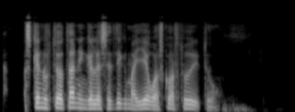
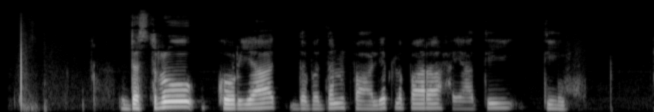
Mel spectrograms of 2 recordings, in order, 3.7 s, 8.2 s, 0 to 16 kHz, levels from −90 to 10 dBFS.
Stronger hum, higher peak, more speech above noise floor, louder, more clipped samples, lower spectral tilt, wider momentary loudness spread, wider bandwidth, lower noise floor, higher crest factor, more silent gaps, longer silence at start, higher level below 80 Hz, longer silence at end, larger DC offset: neither; second, -6 dBFS vs -2 dBFS; first, 59 dB vs 55 dB; about the same, -24 LUFS vs -22 LUFS; neither; second, -5 dB/octave vs -9 dB/octave; second, 10 LU vs 23 LU; about the same, 9.4 kHz vs 8.6 kHz; first, -83 dBFS vs -77 dBFS; about the same, 20 dB vs 22 dB; neither; second, 0.3 s vs 1.5 s; first, -64 dBFS vs -72 dBFS; second, 1 s vs 1.15 s; neither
